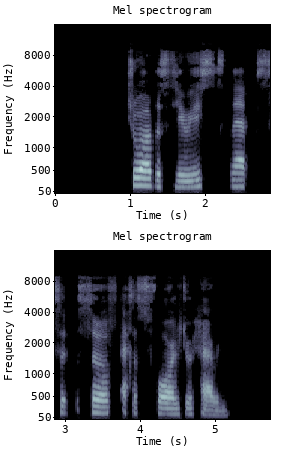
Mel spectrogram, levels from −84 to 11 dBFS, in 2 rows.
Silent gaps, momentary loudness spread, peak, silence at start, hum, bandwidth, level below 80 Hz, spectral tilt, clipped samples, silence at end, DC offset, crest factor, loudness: 2.62-2.67 s, 3.07-3.13 s; 13 LU; -4 dBFS; 0.95 s; none; 9.6 kHz; -66 dBFS; -4 dB/octave; under 0.1%; 0.6 s; under 0.1%; 20 dB; -23 LUFS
